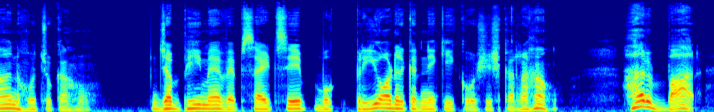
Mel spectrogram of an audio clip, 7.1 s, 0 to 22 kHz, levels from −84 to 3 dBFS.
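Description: No technical faults can be heard in the speech.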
